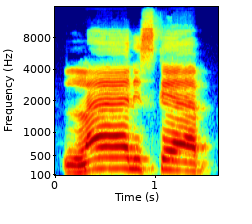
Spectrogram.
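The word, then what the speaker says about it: landscape: इसे पढ़ेंगे लैंडस्केप।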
